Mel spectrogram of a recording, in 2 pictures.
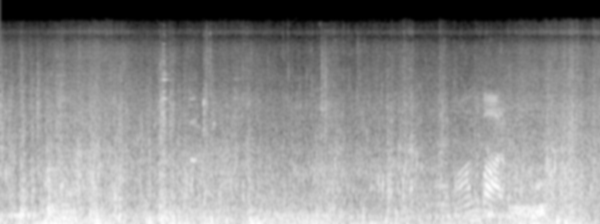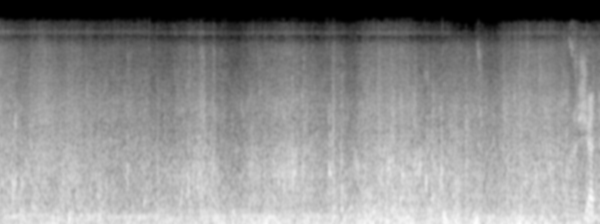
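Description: Wind buffeting the microphone over a steady low rumble and open-water wash around a drifting fishing boat.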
